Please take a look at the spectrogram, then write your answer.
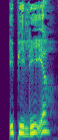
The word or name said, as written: epilere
